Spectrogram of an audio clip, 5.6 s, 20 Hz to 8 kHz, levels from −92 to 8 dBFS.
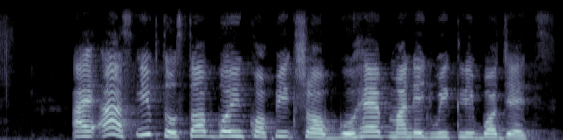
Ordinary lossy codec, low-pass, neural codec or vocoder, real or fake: none; 7.2 kHz; vocoder, 24 kHz, 100 mel bands, Vocos; fake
